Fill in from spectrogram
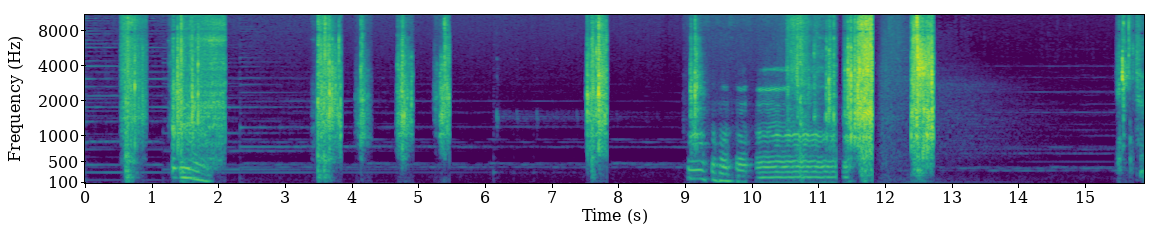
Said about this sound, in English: He's going. He's doing it. I love how you hear all of the dice. He's got a bin. Special dice. I had to find the D4s. They're at the bottom because I never use them.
